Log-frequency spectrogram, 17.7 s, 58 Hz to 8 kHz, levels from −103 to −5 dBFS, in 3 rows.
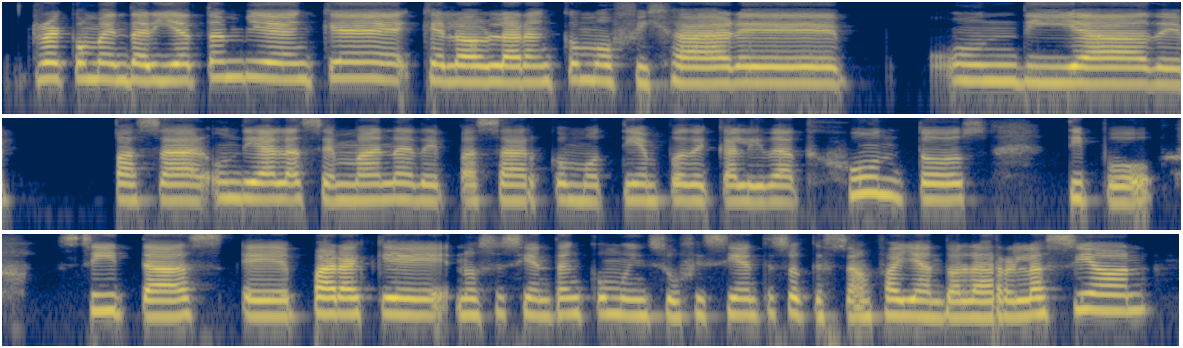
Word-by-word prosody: Recomendaría 265 -2 +3
también 285 -1 +1
que 280 -1 +2
que 260 -2 0
lo 245 0 +3
hablaran 240 0 +3
como 260 0 -3
fijar, 230 -1 0
eh, 230 0 +2 0.4
un 250 0 -3
día 230 -1 +2
de 215 0 -4 0.5
pasar 215 -1 0
un 240 0 -4
día 235 -1 +3
a - - +3
la 225 -1 +1
semana 220 0 -3
de 215 -1 -5
pasar 215 0 -4
como 215 -2 -6
tiempo 215 0 -5
de 215 -1 -3
calidad 205 -1 -3 0.2
juntos, 230 -6 -2 0.4
tipo 210 -4 -5 0.4
citas, 235 -5 +1
eh, 215 0 0
para 240 -1 +7
que 240 -1 +1
no 230 0 -3
se 235 +3 -11
sientan 235 0 -3
como 240 -1 -3
insuficientes 225 +2 -4
o 240 - +1
que 215 - -6
están 215 - -4
fallando 220 -2 +1
a - - 0
la 205 0 +2
relación, 275 +6 +1
230 Hz, 145 wpm, -23 LUFS, 220-250 Hz, 0.5 s, para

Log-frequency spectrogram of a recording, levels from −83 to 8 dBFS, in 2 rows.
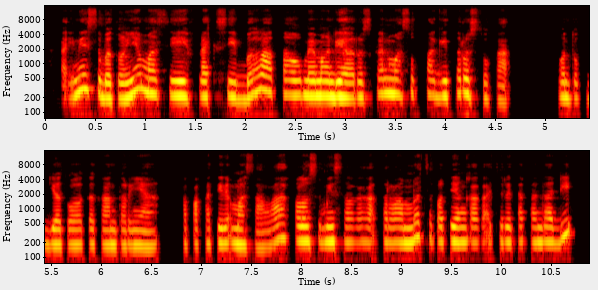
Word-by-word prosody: Kakak - - -10
ini 255 +8 +4
sebetulnya 215 -3 +3
masih 235 -4 +5
fleksibel 215 +2 -1
atau 235 -5 +1
memang 220 -1 +6
diharuskan 210 +3 +4
masuk 240 0 -1
pagi 220 -2 -2
terus 245 -2 0
tuh 195 -2 -12
Kak, 175 -2 -8 0.5
untuk 205 -2 -4
jadwal 185 0 -4
ke 190 - -8
kantornya? 180 -1 -6 0.2
Apakah 195 0 -10
tidak 200 0 -2
masalah 185 +4 -3
kalau 220 -1 +3
semisal, 215 -1 -2
Kakak 205 -1 -8
terlambat 205 +3 -1
seperti 215 -1 -7
yang 210 - 0
Kakak 205 0 -7
ceritakan 210 -1 -6
tadi? 215 - -2
210 Hz, 160 wpm, -25 LUFS, 200-225 Hz, 0.5 s, memang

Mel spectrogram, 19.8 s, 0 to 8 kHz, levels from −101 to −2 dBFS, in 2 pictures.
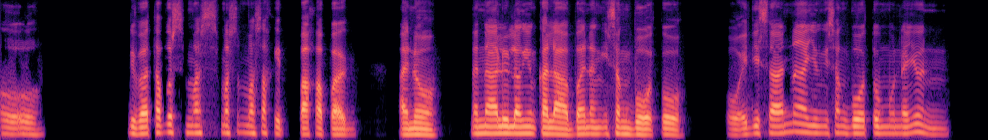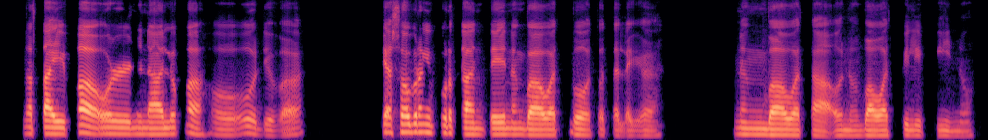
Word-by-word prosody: Oo. 130 -3 -4 0.9
'Di 145 - -1
ba, 140 - +6
tapos 165 +1 -1
mas 155 0 -5
mas 155 +1 -3
masakit 150 -3 -4
pa 130 0 +4
kapag - - +1 0.5
ano, 120 -2 +3 0.3
nanalo 145 0 +4
lang 145 0 +5
'yung 145 - -2
kalaban 135 -1 +4
ng 135 - -2
isang 135 -1 0
boto. 120 -2 +2 0.4
Oh, 120 -1 -4
eh, - - -1
di 150 +1 -3
sana 165 +4 0
'yung 155 -1 -4
isang 150 0 -6
boto 150 0 +1
mo 145 0 -6
na 145 - -2
'yun 140 -6 -6 0.6
na-tie 140 -1 +3
pa 155 -5 +6
or 135 -1 +2
nanalo 130 0 0
pa, 145 -7 -2
oo, 120 +5 -6
'di 115 -2 -9
ba? - - -6 0.8
Kaya - - +2
sobrang 175 +1 +3
importante 130 -6 0
ng 125 -1 -4
bawat 115 -1 +4
boto 115 -4 -2
talaga, 105 0 -10 0.7
ng 125 -2 -3
bawat 115 -1 +4
tao, 105 0 -3
'no, 105 -1 -7
bawat 110 -1 +1
Pilipino. 105 -2 -10
130 Hz, 145 wpm, -23 LUFS, 115-150 Hz, 0.9 s, ba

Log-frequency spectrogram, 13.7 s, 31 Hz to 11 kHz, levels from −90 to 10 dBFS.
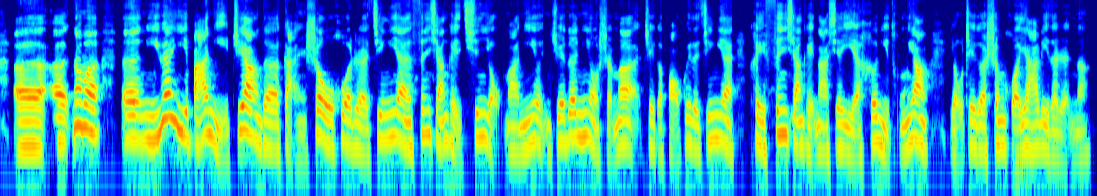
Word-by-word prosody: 呃， 145 0 +6
呃， 160 -1 +4
那 255 +1 +6
么， 225 -5 +7 0.3
呃， 175 0 +4
你 170 +1 -2
愿 310 - +6
意 200 -4 +2
把 195 +3 +3
你 135 - -3
这 225 - +1
样 200 -6 +6
的 140 -3 +1
感 100 -6 -6
受 175 -8 +2
或 160 0 -1
者 130 -5 -2
经 175 +9 -5
验 170 -7 +1
分 200 +7 -5
享 165 -3 -2
给 155 - -6
亲 185 0 -5
友 - - -5
吗？ 125 0 -5
你 130 +4 -4
有 165 -2 -3
觉 165 +7 -2
得 185 +2 +1
你 185 +1 -2
有 - - -2
什 - - -10
么 150 0 +1
这 145 - -8
个 125 - -7
宝 120 - -5
贵 160 - -8
的 135 -3 -4
经 170 +6 -6
验 160 -5 -2 0.2
可 165 - -6
以 145 - 0
分 200 +8 -1
享 145 - -1
给 130 -4 -7
那 125 -1 -4
些 135 +2 -5
也 115 -5 -3
和 165 0 -3
你 150 - -4
同 130 +4 -6
样 160 -5 +2 0.2
有 - - -6
这 145 -2 -4
个 130 -2 -1
生 150 +4 -3
活 120 - -1
压 135 0 -1
力 135 -2 -4
的 105 -2 -6
人 - - -10
呢？ 105 +2 -11
155 Hz, 270 characters per minute, -22 LUFS, 135-180 Hz, 0.3 s, 么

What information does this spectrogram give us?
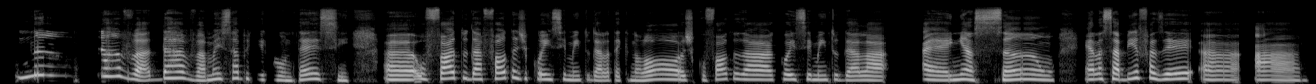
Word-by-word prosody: Não. 420 +7 0 0.5
Dava, 310 - +2
dava. 230 -3 +1
Mas, 245 +5 -1
sabe 285 -1 -3
o - - -28
que 220 -2 -11
acontece? 210 +1 -3 0.3
Hã, 215 -1 +4
o - - 0
fato 275 +4 +2
da 245 -1 +2
falta 280 +5 0
de 275 -1 -6
conhecimento 225 -4 -3
dela 185 -2 -1
tecnológico. 200 +3 -1
Falta 240 +5 -2
da 225 -2 +3
conhecimento 225 -2 -2
dela, 195 -1 +1 0.4
eh, 205 -3 +3
em 215 +3 +2
ação. 220 0 +2 0.3
Ela 235 +2 +1
sabia 250 +3 +3
fazer 265 -1 +2
a 215 -1 -1
a 105 - 0
225 Hz, 130 wpm, -23 LUFS, 205-255 Hz, 0.5 s, Hã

